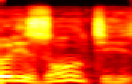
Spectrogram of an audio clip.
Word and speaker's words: horizon: regras da fonologia inglesa, não acharam nada conveniente horizonte ser pronunciado horizon, tá? E aí deu-se que, excepcionalmente, o I tivesse o som de I aí, horizon, para que você ouvisse melhor a palavra.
